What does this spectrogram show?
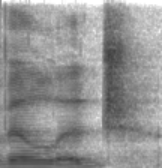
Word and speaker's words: village: the ends of words so Village um I would say you can either use an I or awah I or a it's just as long as it's a reduced vowel at the end of this word so I would write that like vage Village um it takes a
